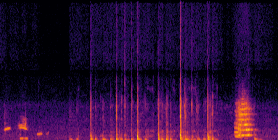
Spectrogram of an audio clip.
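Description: Quick, irregular tapping on a computer keyboard, close and fairly crisp, in a run of keystrokes with brief pauses and a few short voice sounds before and after.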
